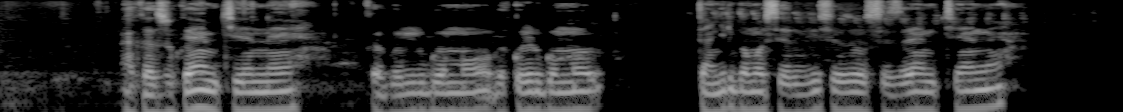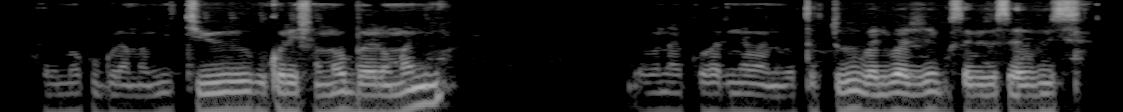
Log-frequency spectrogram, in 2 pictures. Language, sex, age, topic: Kinyarwanda, male, 25-35, finance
